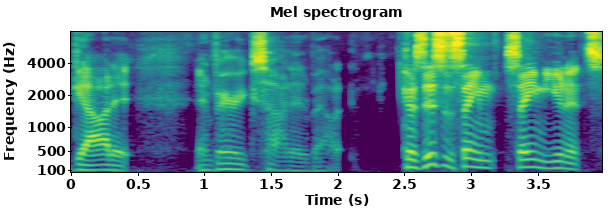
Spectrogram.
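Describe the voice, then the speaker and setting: A man puts on a raspy character voice at a medium pitch. He talks at a fairly quick pace with big swings in loudness. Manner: deadpan, unexcited.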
